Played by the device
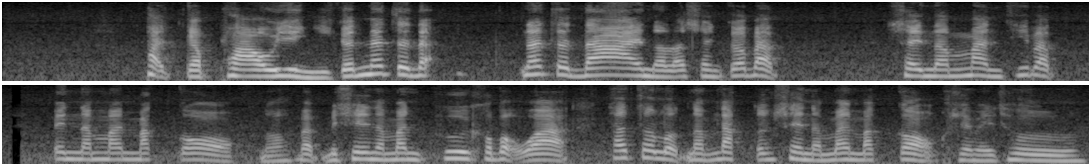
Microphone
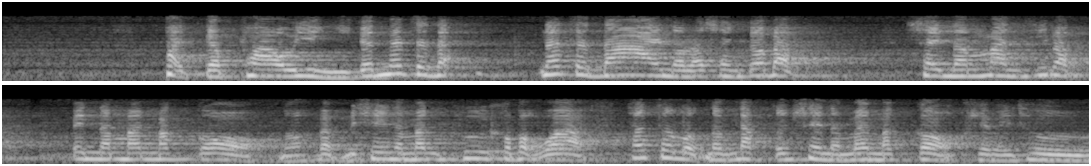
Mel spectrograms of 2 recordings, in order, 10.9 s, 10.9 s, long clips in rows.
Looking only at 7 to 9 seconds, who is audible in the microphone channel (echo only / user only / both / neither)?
echo only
